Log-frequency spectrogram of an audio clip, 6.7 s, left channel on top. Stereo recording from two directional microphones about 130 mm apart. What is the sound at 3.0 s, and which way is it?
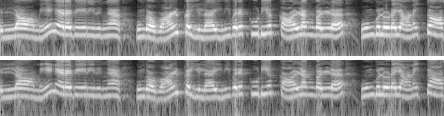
A woman's voice, 15° right (ahead or behind).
